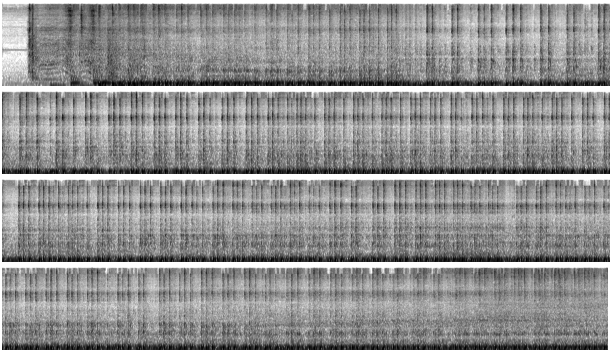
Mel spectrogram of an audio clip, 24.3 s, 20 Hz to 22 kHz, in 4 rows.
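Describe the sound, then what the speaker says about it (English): A 2018 Harley-Davidson CVO Street Glide with a TTS 175 cam and loud performance exhaust runs close by, warming up with a deep, steady throbbing that holds constant for a long stretch without voices. "let the bike warm up a little bit so you can hear the rest of the exhaust on it."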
